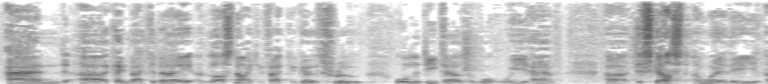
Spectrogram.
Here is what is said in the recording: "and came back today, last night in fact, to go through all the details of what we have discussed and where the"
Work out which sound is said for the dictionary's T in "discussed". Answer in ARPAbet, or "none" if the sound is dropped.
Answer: T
